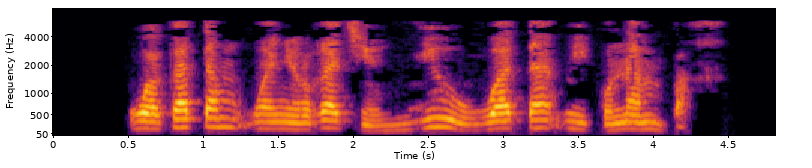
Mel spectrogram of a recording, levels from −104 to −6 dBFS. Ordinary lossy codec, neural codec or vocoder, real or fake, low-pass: MP3, 24 kbps; codec, 16 kHz, 8 kbps, FreqCodec, smaller model; fake; 7.2 kHz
